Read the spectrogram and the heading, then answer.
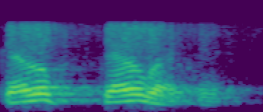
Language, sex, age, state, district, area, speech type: Maithili, male, 18-30, Bihar, Samastipur, rural, conversation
